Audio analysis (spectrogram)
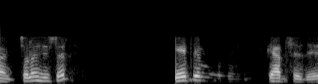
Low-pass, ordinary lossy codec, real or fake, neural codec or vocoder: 3.6 kHz; Opus, 32 kbps; real; none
